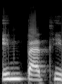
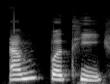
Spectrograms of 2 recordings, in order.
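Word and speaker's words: empathy: Next word है एमथी इसको इंपैथी नहीं प्रोनाउंस करना है। एमथी ई एम पी ए टी एच वाई एमथी का अर्थ होता है सहानुभूति।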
